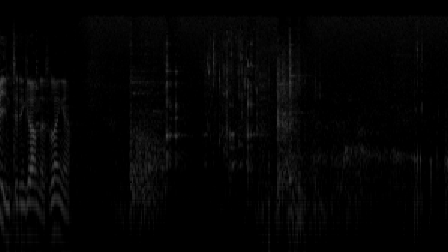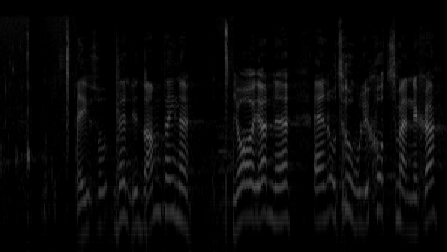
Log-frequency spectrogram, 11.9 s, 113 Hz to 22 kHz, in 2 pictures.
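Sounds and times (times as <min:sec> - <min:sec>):
speech: 0:00.0 - 0:02.1, 0:07.0 - 0:11.9
water pouring into a glass: 0:02.3 - 0:06.7
soft gulps: 0:04.1 - 0:07.0.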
